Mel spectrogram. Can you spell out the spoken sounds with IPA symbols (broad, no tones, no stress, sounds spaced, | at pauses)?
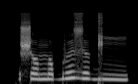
ʃ ɔ n̪ ɔ b ɵ z ɵ ɡ i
